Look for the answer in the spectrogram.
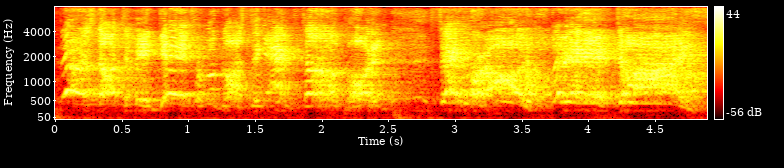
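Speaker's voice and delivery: very high, loud shrieking plea; frantic squeal. Acted. Pig two shrieks at pig three to keep the door shut. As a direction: screech it while bracing the door. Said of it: "squealed two".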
